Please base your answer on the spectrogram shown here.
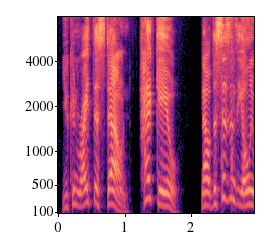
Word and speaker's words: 할게요: But a really common way to finish a sentence that uses this is 할게요. Notice that it's 게요, but it's pronounced as 게. 할게요. Due to sound change rules.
